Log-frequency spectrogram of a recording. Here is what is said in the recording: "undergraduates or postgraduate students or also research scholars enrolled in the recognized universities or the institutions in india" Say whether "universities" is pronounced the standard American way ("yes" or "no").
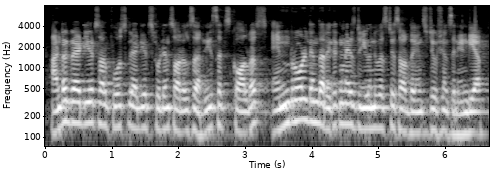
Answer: no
